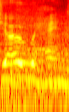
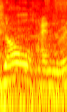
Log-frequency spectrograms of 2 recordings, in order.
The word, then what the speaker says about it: Joe Henry: It's Joe Henry, not Joel Henry.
